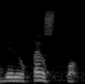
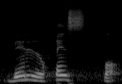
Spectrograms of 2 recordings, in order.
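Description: First: The s sound is heavy and emphatic, like sad. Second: The s sound is light and plain, like sin. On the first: The speaker calls it wrong. "إذا قلنا بالصاد يعني راح تقرأ هكذا" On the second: The speaker calls it right. "أما بالسين فكون تقرأ بهذه الكيفية"

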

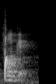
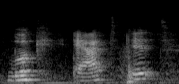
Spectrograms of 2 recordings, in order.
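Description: First: The word 'at' is dropped entirely. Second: The word 'at' is clearly pronounced. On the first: "you say look it. We just completely eliminate the at" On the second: "instead of saying look at it"

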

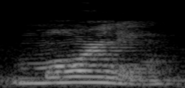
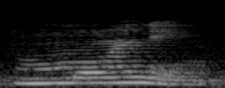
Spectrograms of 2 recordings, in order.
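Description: Both takes have the same delivery.

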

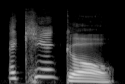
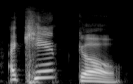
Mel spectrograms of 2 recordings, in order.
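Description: First: The T in can't is dropped entirely. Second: The T in can't is stopped, not released.

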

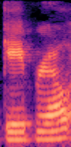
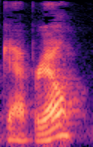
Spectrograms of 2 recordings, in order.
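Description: First: The name is said in its masculine form. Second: The name is said in its feminine form. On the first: The angel is taken as male. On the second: The angel is taken as female.

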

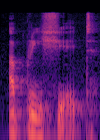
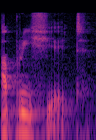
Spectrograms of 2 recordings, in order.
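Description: No difference in how they are said.

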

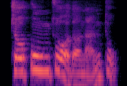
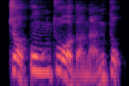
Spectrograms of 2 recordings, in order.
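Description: No difference in how they are said.

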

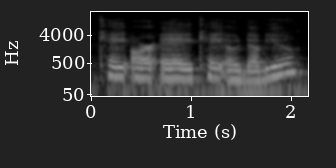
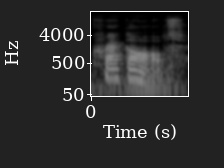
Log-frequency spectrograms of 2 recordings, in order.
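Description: First: The word ends without an f or v sound. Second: The word ends with an f or v sound. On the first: This is the American way of saying it. "in my American English, I say Krakow" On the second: This is the local way of saying it. "the locals call it Krakow, like with an F or a V at the end"

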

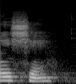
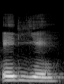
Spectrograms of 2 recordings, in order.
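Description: First: The ll is said the Buenos Aires way. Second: The ll is said the northeastern Argentine way. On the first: "no elle" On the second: "En Chaco, Corrientes, Formosa y Misiones... se utiliza elle"

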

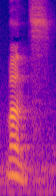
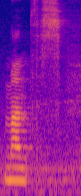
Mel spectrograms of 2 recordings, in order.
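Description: First: The th sound is dropped before the s. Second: The th sound is pronounced before the s. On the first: The speaker calls it right. "Just say months" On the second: The speaker calls it wrong. "You have to stick your tongue out for the T H"

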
